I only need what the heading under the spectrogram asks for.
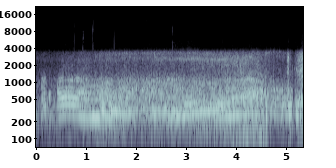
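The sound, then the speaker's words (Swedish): A racing car's engine sounds as it reaches the finish of a race. Its loud, buzzing harmonic note shifts in pitch early on, then holds as a sustained roar for several seconds. “Ja, här har vi Stugemo kommit fram. Jag har svårt att inte tycka om utseendet på den här bilen i alla fall.”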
